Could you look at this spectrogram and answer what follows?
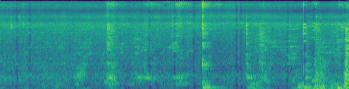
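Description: Carrot samosa filling cooks in a pan with a steady close sizzle, punctuated by irregular scrapes and knocks of a spoon stirring against the pan.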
